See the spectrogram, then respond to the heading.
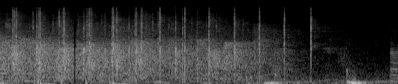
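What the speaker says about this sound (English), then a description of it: "Now we can clap." Audience applauding at a school board meeting after a motion carries, a short burst of scattered hand claps from a modest group, fairly close, with a couple of louder thumps near the end.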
